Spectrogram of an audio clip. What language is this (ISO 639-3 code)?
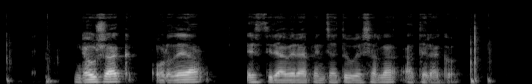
eus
